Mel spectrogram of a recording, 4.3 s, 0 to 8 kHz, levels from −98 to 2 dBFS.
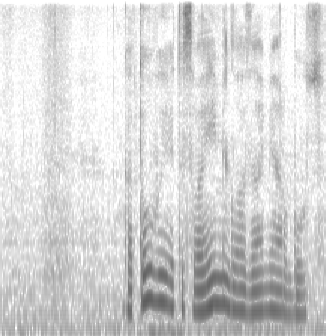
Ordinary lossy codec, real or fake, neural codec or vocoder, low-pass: none; real; none; none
